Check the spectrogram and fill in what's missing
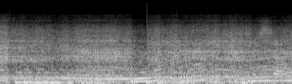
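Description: A snowmobile engine revs hard during a snowstorm ride on Wolf Creek Pass, a loud, close, steady high-rpm drone with shifting pitch as the clutch engages.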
